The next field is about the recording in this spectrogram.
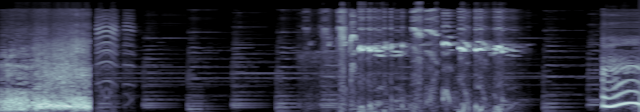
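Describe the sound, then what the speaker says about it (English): A lion gives a loud, rough roar that fills the first second, then gives way to quieter sounds, brief voices and bright chirping later on. "Lion, lion."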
